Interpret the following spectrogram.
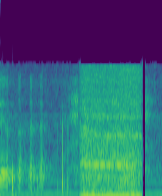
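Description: A television transition sound effect: a loud rush of noise with one steady tone running through it. It swells in just past a second and cuts off abruptly as the graphic wipe ends.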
